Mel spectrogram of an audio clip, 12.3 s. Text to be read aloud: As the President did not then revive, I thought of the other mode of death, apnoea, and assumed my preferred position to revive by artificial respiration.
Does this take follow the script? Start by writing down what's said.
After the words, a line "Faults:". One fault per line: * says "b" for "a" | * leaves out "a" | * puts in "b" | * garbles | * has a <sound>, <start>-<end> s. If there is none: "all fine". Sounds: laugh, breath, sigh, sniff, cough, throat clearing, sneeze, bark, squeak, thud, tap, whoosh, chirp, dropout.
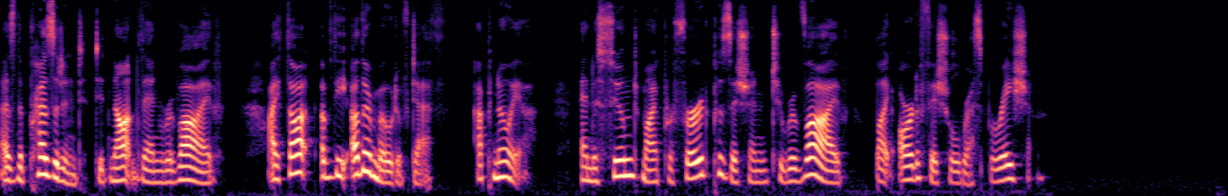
As the President did not then revive, I thought of the other mode of death, apnoea, and assumed my preferred position to revive by artificial respiration.
Faults:
all fine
